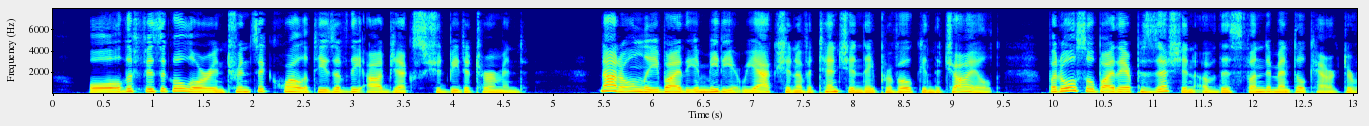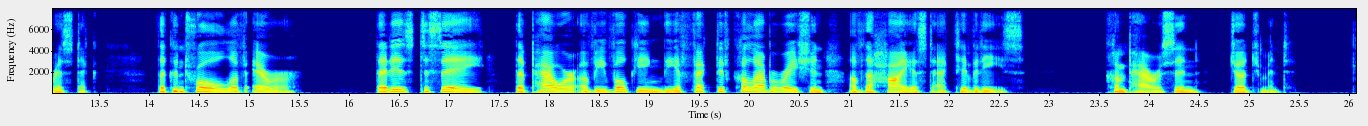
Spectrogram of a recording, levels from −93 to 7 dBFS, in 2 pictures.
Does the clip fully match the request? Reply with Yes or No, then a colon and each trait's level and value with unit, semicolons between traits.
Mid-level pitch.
Yes: medium, 175 Hz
